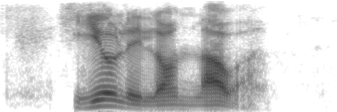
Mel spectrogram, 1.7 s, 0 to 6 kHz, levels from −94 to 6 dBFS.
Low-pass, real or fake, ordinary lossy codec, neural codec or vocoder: 5.4 kHz; real; Opus, 32 kbps; none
